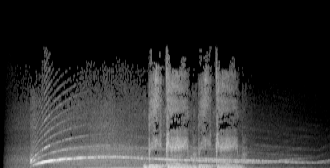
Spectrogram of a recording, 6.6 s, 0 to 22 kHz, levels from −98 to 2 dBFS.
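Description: From 3.80 s to the end there's a doubled audio track: a second, full-band copy of the audio cuts in abruptly, running about a second behind and a few dB quieter, with no decay or room colour. It's likely a second capture path or an edit leaving two copies out of step.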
